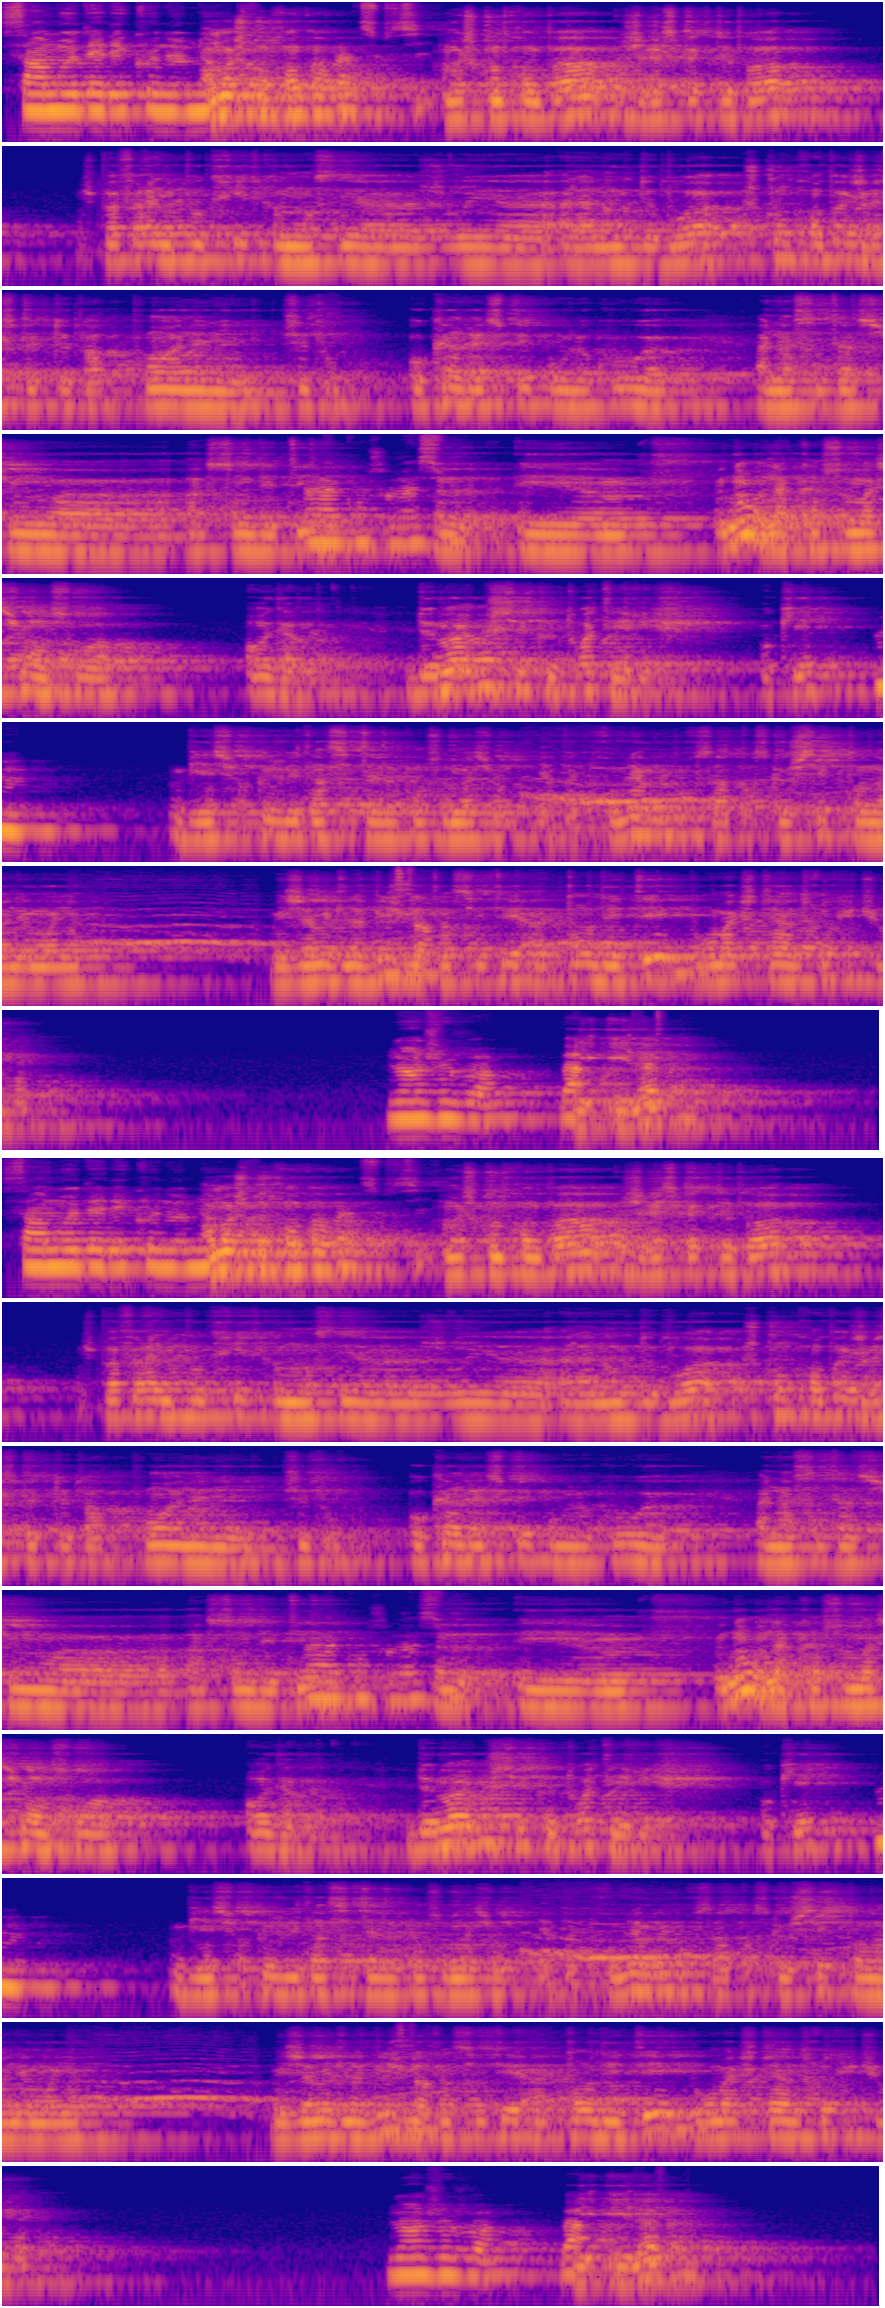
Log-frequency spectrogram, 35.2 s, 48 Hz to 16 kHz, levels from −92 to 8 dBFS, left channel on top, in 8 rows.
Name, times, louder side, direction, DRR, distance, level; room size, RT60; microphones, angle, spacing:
voice 1, 0.0-1.1 1.7-2.2 14.7-15.5 22.0-22.2 28.3-28.6 32.8-34.1, left 1 dB, 50° left, 1 dB, 1.3 m, -24 dB
voice 2, 1.0-1.7 2.2-3.9 4.8-10.5 10.9-14.8 15.4-18.2 18.8-21.1 21.5-21.7 22.9-26.8 27.8-31.0 33.7-34.1, equal, 5° left, -6 dB, 4.1 m, -26 dB
sound 1, 23.5-29.7, right 1 dB, 30° right, 7.1 m, -36 dB
27.0 x 24.0 x 4.2 m, 1.3 s
head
